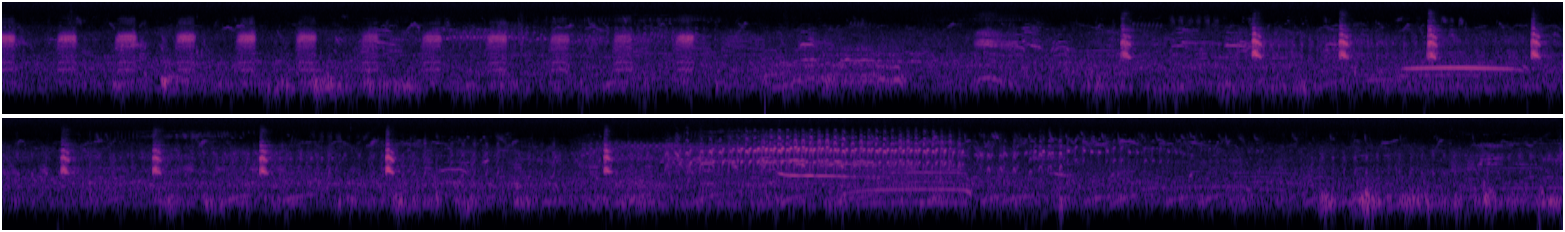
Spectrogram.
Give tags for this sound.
birds digital-watermark enscribe field-recording nature south-spain steganography

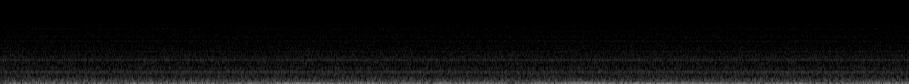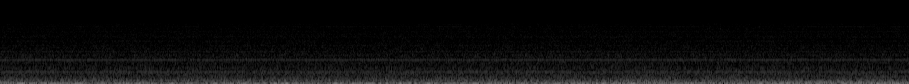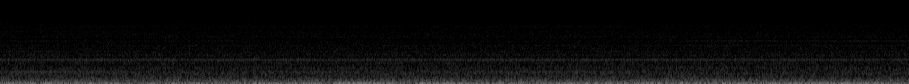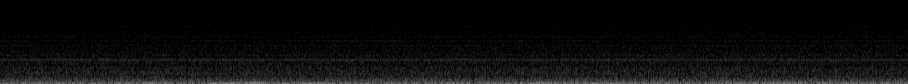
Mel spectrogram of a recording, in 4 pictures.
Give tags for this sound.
ambiance computer environment foley noise office room room-tone whine whirr

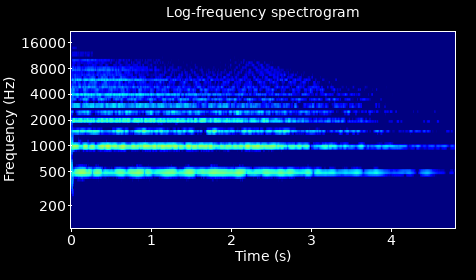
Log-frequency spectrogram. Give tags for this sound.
Pad synth Hit B Music-Based-on-Final-Fantasy Sample

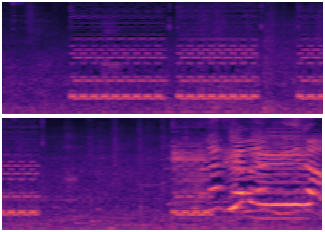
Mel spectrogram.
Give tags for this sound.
ausiasmarch cityrings sonicsnap spain

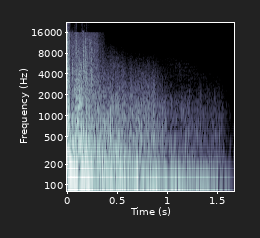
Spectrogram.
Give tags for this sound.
explosion monster shockwave

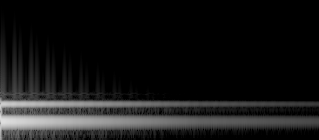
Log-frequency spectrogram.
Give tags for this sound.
electric-piano multisample reaktor

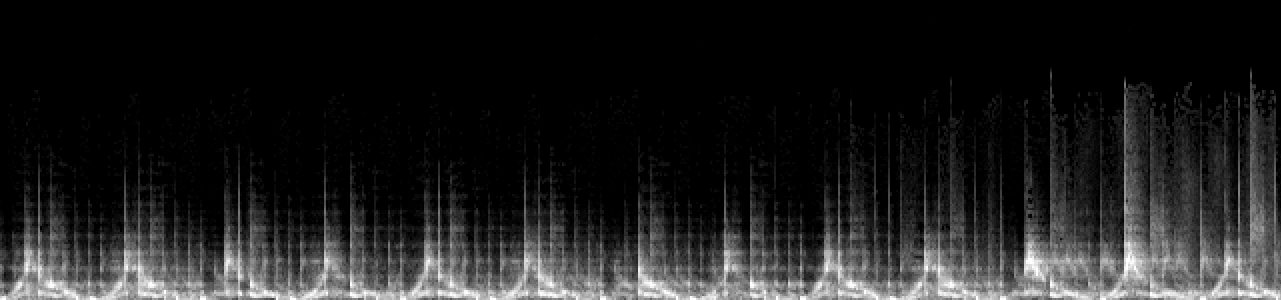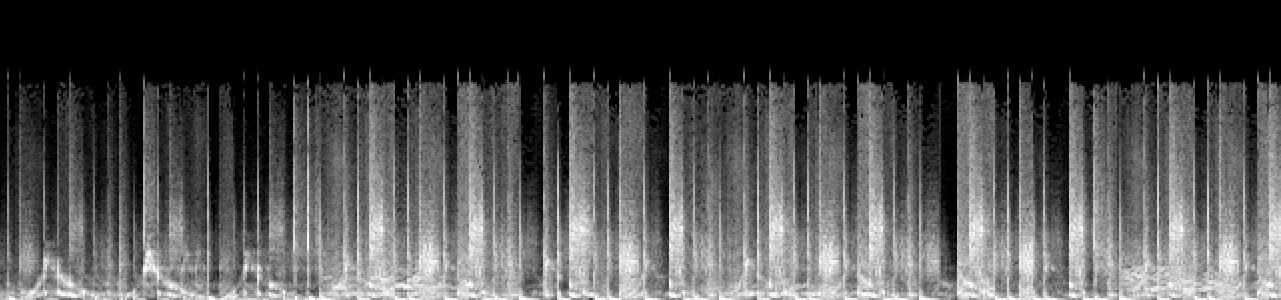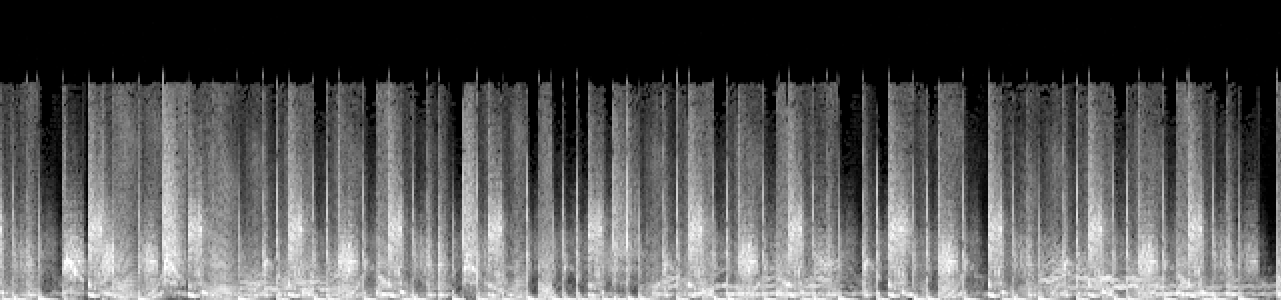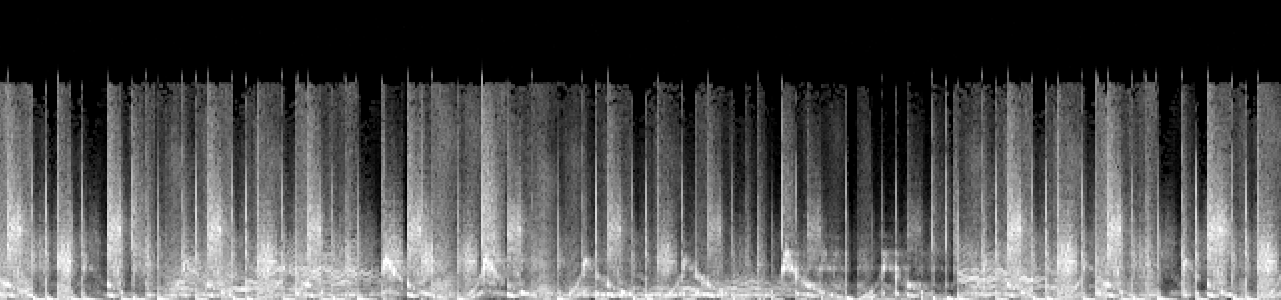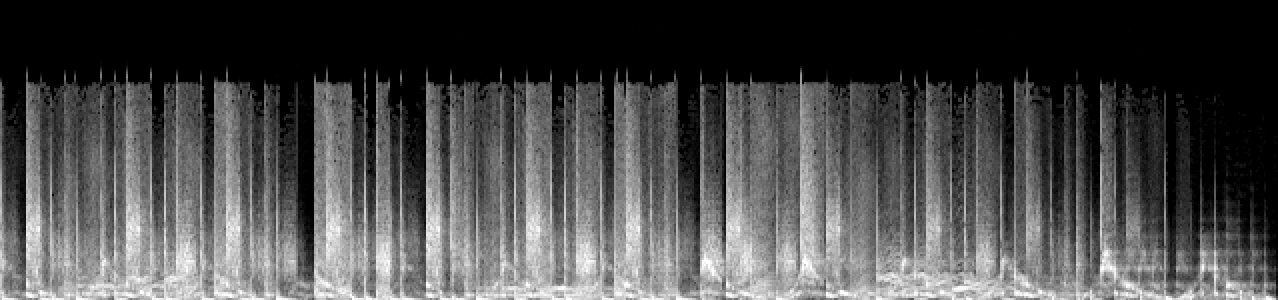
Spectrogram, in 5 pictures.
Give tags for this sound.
future soundeffect digital electronic glitch game-sfx loop freaky free-music electric sci-fi lo-fi effect fx sfx noise abstract machine sound-design

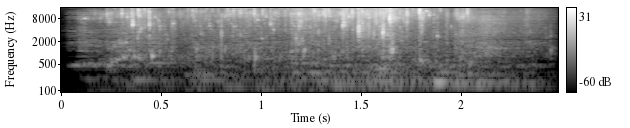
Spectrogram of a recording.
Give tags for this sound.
agua fountain fuente paisaje-sonoro soundscape UEM Universidad-Europea-de-Madrid water

